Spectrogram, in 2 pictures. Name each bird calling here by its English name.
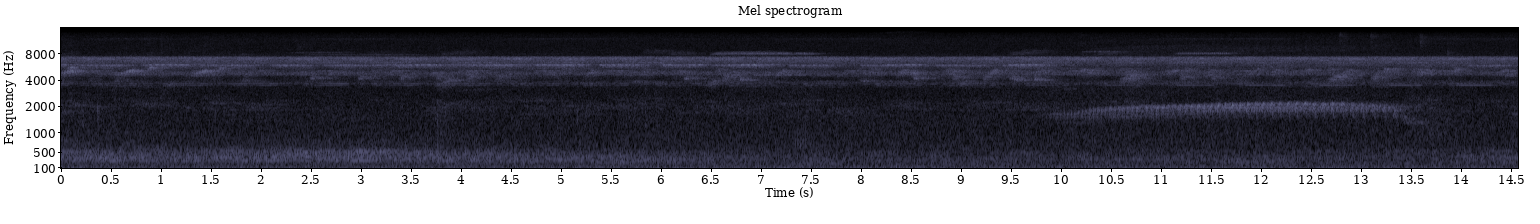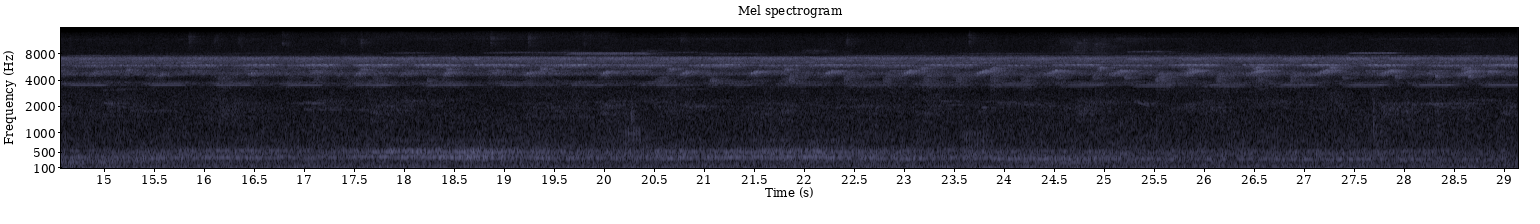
Cinnamon-throated Woodcreeper, Hauxwell's Thrush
